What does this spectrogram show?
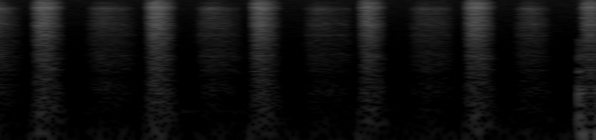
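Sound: imitated heavy breathing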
